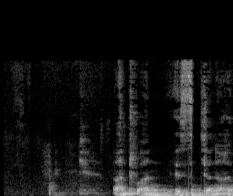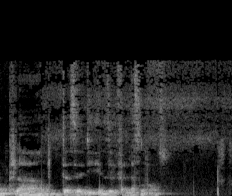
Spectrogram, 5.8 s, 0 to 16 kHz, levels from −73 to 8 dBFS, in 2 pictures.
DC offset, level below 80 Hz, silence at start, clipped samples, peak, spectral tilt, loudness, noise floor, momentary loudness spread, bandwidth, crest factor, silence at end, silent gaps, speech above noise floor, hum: under 0.1%; -44 dBFS; 0.6 s; under 0.1%; -2 dBFS; -6 dB/octave; -16 LUFS; -50 dBFS; 21 LU; 11.5 kHz; 16 dB; 0 s; none; 35 dB; none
